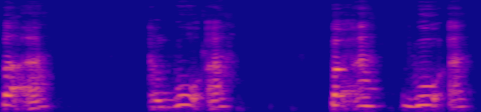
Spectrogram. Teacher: you have constricted the glottis you have stopped the air from leaving by constricting the glottis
